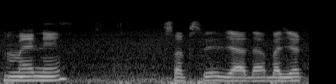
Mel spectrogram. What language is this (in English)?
Urdu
